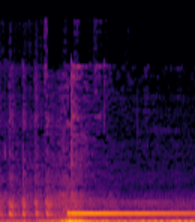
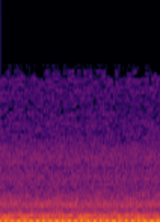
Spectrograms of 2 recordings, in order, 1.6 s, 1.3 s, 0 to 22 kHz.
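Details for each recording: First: 5.9 Cummins diesel, starting without jumper cables. A few uneven, labored cranking beats in under a second before it catches and idles. It hesitates on the first cranks; the owner now suspects batteries more than the starter. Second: 5.9 Cummins diesel just after a new warranty starter was fitted. It starts and settles to a steady, even low idle with no knocks or misses. The old starter was the culprit; the new one sounds healthier.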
